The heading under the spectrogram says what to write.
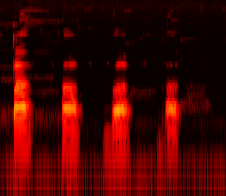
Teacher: all the pa sounds are the pavarg sound, the class of pa sounds are articulated at the lips.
